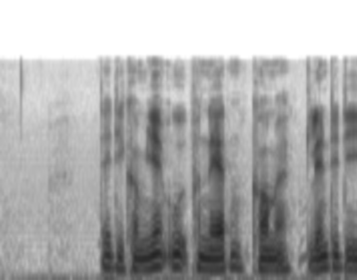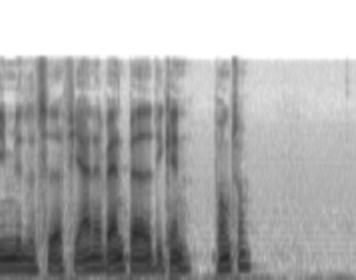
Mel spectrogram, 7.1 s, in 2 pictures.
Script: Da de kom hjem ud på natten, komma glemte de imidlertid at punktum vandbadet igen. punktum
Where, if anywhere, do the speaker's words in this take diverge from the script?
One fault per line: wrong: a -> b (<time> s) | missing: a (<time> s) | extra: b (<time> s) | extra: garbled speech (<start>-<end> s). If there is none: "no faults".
wrong: punktum -> fjerne (4.2 s)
